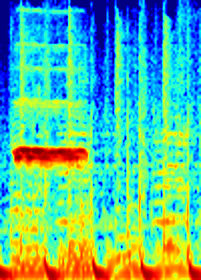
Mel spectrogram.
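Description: A single electronic timer beep, one steady high tone lasting under a second, marking the end of a work set and the start of a rest period. Electronic dance music with a steady beat plays underneath.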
